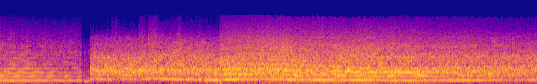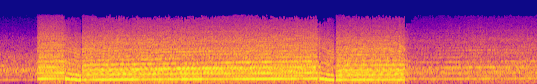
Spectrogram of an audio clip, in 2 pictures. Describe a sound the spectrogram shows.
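A racing car engine roars steadily, shifting pitch as it speeds and slows.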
